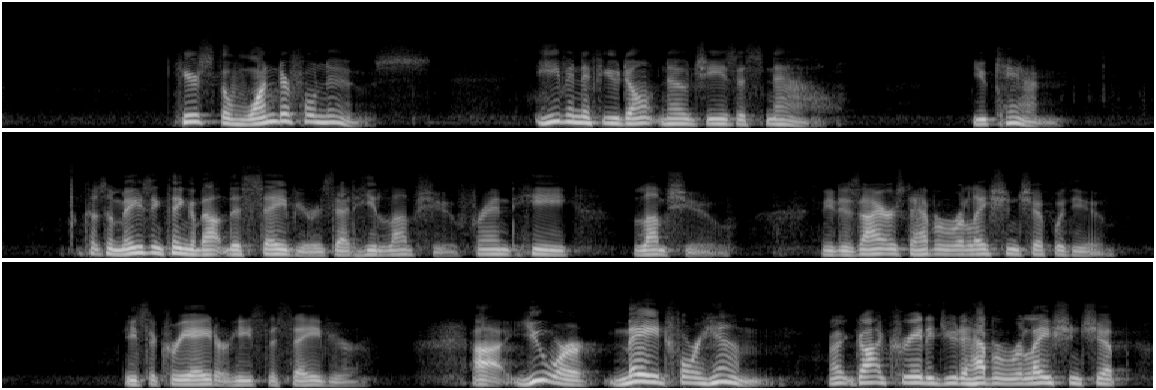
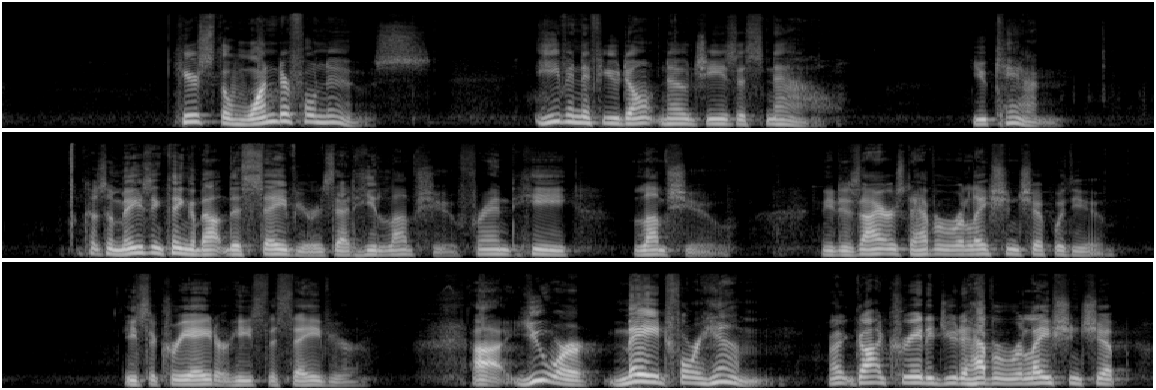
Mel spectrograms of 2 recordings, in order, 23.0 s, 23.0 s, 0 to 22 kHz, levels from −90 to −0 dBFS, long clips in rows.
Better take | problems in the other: second | muffled; very; fading above 2.5 kHz

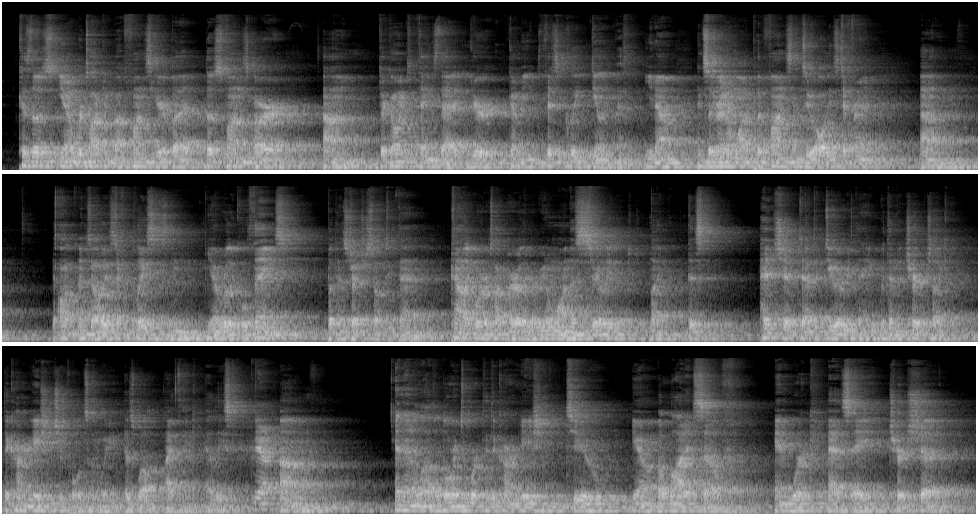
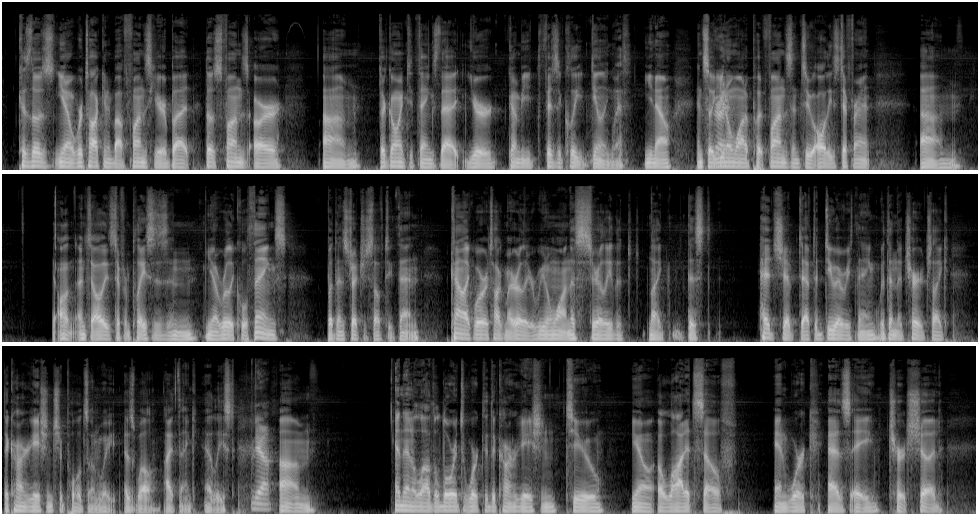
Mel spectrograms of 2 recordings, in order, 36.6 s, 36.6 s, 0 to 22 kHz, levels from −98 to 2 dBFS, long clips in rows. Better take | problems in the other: second | room echo; noticeable; dies away in 1.5 s // off-mic speech; somewhat distant

